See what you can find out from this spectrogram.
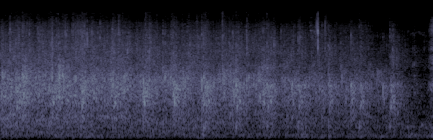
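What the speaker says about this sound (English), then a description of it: "how about a round of applause?" Audience applause at a Boys and Girls Club Youth of the Year award ceremony, steady clapping throughout, moderately distant and even.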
